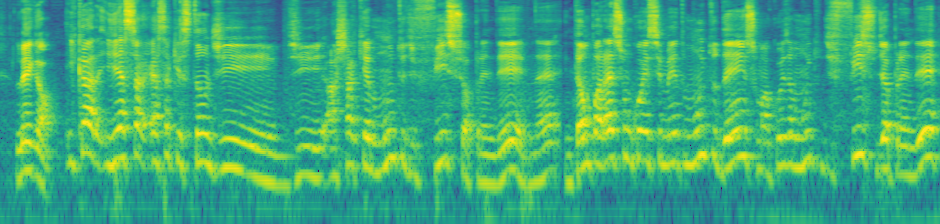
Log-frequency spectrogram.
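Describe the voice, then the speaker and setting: A high-pitched man speaking with hardly any pauses over noticeable background noise. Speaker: drum teacher. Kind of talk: live stream lesson. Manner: fast; casual, slangy.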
